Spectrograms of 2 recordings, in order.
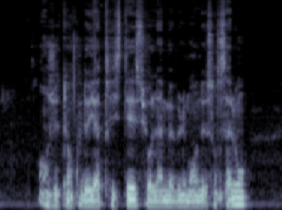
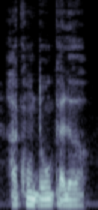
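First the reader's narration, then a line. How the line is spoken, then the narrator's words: Old man grumbling. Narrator (French): grommela le vieillard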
